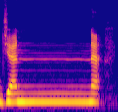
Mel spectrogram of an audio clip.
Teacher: நூன் மேல ஷத்து வருது இங்க குன்னா செஞ்சு ஓதணும்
